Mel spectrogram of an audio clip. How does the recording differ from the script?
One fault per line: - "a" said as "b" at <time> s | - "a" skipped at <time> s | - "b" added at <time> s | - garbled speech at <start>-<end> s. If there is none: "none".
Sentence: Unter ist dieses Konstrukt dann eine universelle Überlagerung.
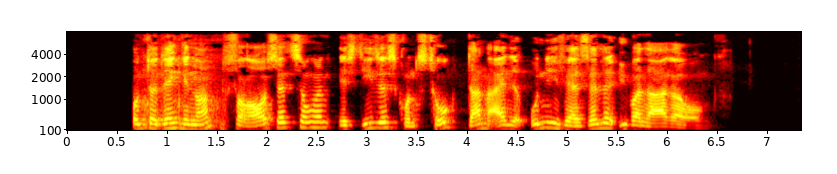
- "den genannten Voraussetzungen" added at 0.9 s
